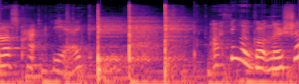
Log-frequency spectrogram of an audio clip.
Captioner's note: egg thuds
